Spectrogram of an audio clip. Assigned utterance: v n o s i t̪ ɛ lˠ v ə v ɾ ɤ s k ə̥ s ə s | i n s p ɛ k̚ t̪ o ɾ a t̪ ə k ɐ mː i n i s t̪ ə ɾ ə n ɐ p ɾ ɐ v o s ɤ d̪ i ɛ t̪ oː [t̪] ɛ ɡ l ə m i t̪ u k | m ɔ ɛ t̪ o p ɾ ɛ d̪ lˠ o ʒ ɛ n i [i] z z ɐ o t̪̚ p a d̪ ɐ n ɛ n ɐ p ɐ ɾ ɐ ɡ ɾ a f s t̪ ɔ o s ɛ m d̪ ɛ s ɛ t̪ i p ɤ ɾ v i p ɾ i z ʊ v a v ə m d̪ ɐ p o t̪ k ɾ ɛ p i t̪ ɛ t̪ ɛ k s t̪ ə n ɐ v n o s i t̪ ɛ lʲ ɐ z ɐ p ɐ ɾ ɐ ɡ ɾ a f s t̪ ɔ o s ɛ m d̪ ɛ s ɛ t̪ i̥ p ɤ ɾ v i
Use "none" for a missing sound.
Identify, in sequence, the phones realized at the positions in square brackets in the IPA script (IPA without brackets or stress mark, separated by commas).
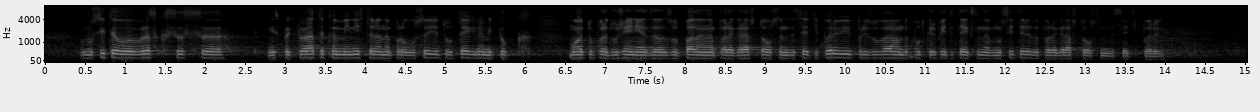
t̪, ɛ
